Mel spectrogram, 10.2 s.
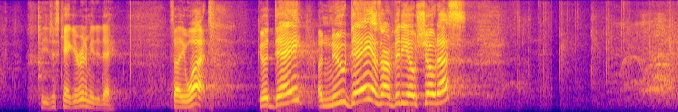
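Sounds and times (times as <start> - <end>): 
speech: 0.6 - 1.8, 2.6 - 3.3, 3.9 - 7.0
scattered uneven audience clapping: 7.1 - 10.1.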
